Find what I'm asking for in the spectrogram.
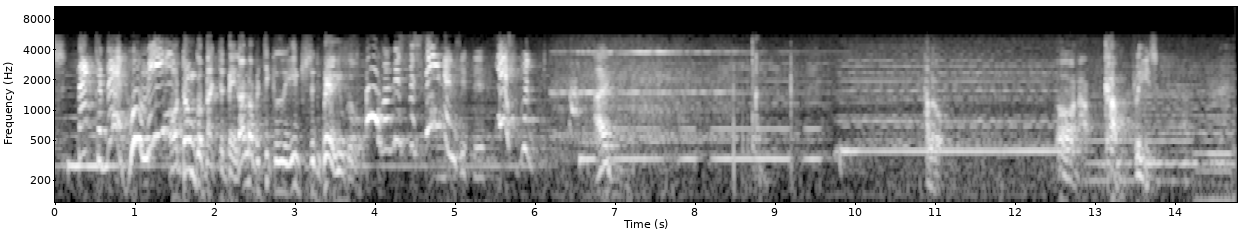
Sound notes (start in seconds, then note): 8.7 phone rings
